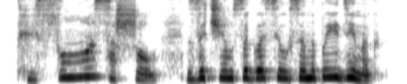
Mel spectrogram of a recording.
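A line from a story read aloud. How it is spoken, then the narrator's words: Hissing. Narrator (Russian): шипела я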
